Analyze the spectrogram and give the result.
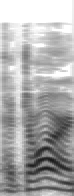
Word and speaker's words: Qatar: How do you pronounce that? – Qatar. I think it's pronounced Qatar. I was calling it Qatar until our director, Travis McMillan, went and corrected me on that.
